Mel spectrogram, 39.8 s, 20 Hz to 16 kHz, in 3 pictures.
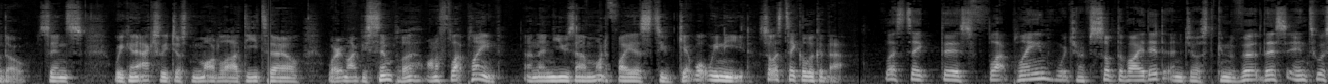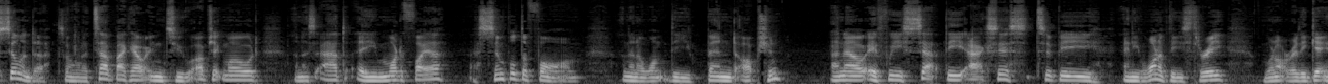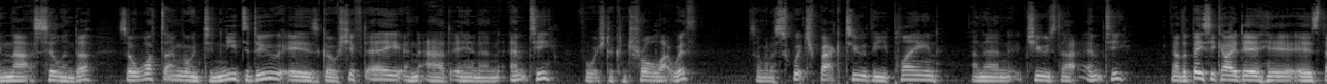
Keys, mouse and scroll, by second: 0.6 middle click, 2.3 click, 3.8 click, 4.1 scroll down 3, 4.2 middle click, 6.2 r, 7.0 click, 7.5 Tab, 7.9 middle click, 8.4 scroll up 3, 8.6 middle click, 10.5 middle click, 12.9 middle click, 13.9 Tab, 16.1 click, 20.2 click, 21.5 click, 22.6 click, 24.1 click, 25.6 middle click, 29.8 shift+a, 34.0 click, 36.6 click.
